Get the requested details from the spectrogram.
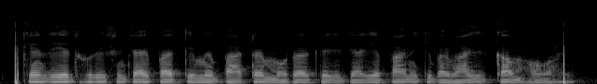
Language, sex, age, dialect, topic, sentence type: Magahi, male, 46-50, Central/Standard, agriculture, statement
